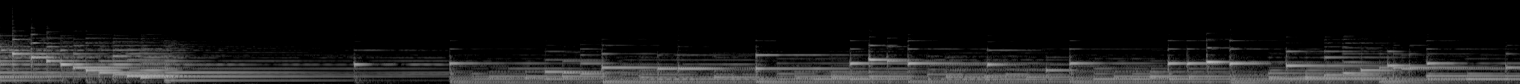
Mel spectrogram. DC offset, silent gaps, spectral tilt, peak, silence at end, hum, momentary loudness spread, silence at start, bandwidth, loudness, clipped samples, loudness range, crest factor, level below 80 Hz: under 0.1%; none; -8.5 dB/octave; -12 dBFS; 0 s; none; 12 LU; 0 s; 8.2 kHz; -31 LUFS; under 0.1%; 7 LU; 18 dB; -50 dBFS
